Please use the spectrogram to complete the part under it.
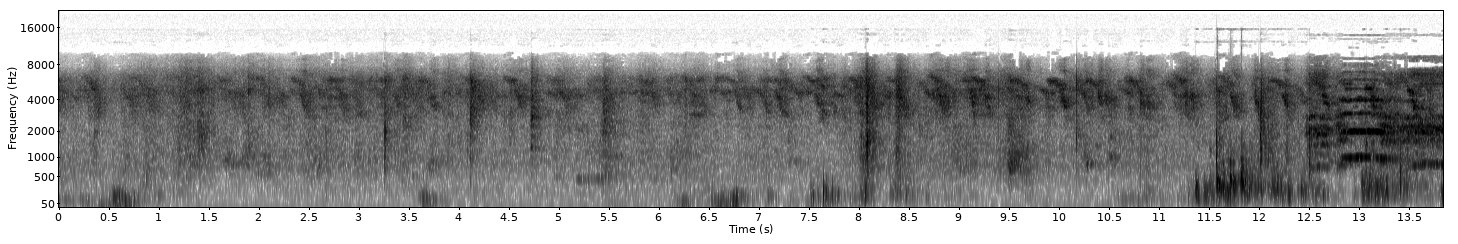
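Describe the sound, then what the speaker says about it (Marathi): Farmyard chickens on a village morning, with a rooster crowing and hens clucking alongside wing flaps, mid-distance and fairly steady, getting louder toward the end. "जिजूची कोंबडी"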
